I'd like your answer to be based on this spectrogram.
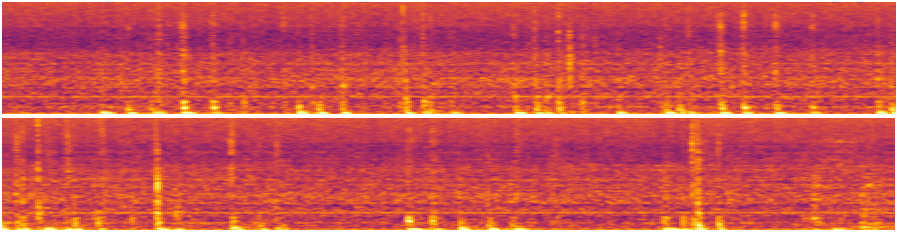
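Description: Fingers tap on a computer keyboard in quick, uneven bursts of soft clacks with brief pauses between words, close and fairly quiet over a faint steady hum, with no voices.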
